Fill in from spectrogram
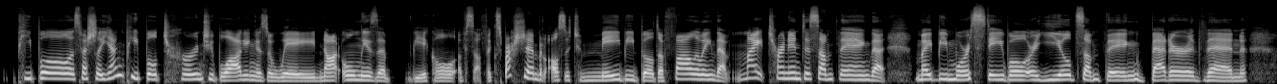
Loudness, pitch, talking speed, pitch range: -16 LUFS, 210 Hz, 190 wpm, 185-240 Hz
